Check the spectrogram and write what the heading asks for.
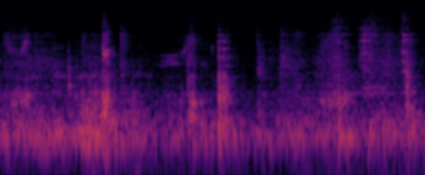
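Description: A few light, spaced-out clicks and taps of fingers and bread pieces against a child's divided meal plate as the food is moved about on it.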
